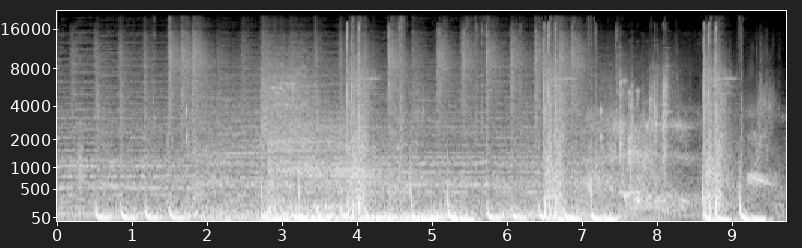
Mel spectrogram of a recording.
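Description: Rapid gunfire from the Kadath weapon in a video game, a dense, loud stream of shots with crashing impacts, steady through most of the stretch with a few short gaps near the end.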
